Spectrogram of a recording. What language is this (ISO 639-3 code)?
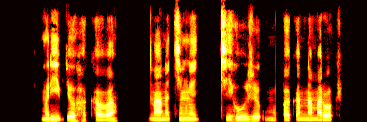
kin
